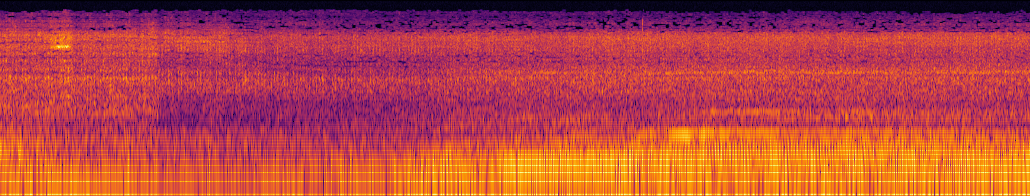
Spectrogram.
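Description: Heavy diesel engine running steadily at the cane-unloading platform, growing louder with a steadier hum about five seconds in.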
